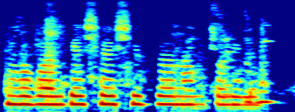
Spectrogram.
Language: Bangla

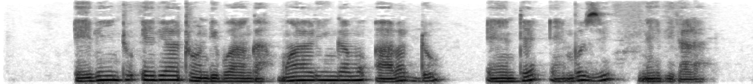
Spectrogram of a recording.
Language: Ganda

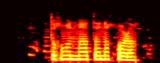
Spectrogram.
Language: Pashto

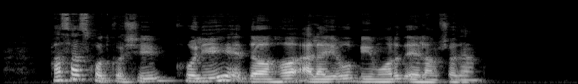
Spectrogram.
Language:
Persian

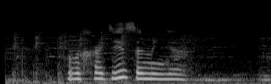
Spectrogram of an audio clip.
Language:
Russian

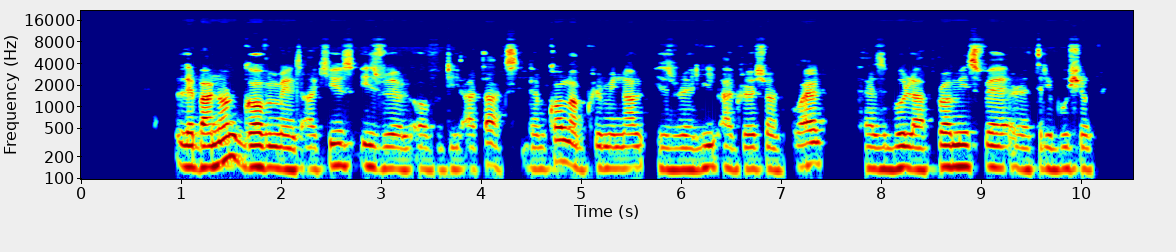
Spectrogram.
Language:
Nigerian Pidgin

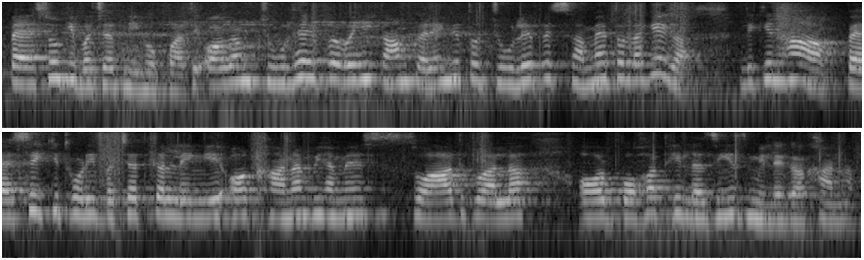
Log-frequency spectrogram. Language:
Urdu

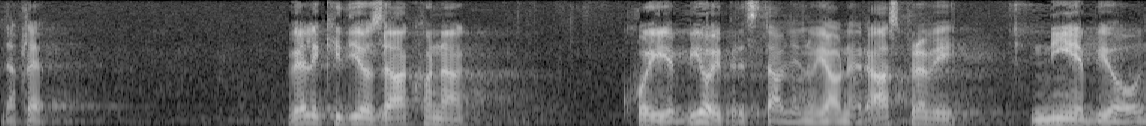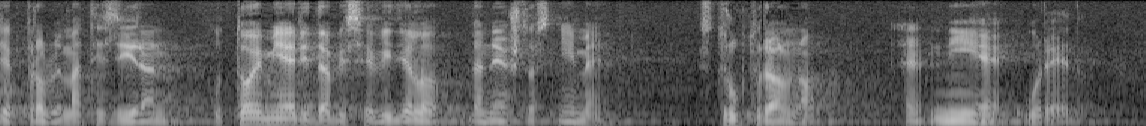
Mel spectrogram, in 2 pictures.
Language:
Croatian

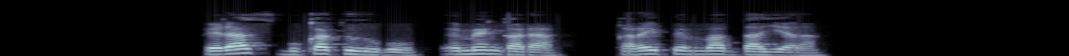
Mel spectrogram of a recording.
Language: Basque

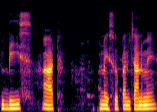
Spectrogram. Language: Maithili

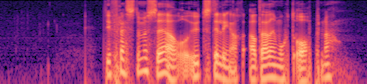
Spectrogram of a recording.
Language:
Norwegian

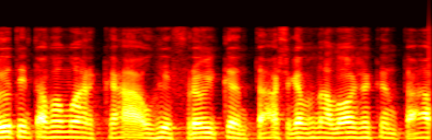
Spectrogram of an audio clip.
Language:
Portuguese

